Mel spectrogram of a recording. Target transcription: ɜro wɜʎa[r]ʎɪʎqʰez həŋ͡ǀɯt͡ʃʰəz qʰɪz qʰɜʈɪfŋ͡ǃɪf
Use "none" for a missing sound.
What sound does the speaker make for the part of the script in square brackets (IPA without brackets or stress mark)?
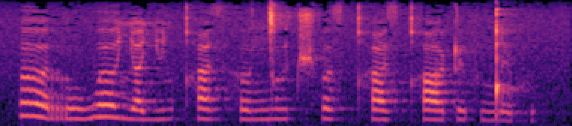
none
